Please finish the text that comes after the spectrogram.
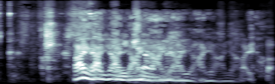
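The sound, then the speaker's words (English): A wolf dog whimpers, a few short yips giving way to a long, wavering whine that rises and falls before trailing off. “He's a wolf dog, and he's got things to look at outside.”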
